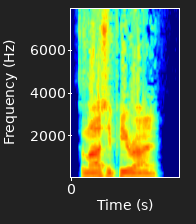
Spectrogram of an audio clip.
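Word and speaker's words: Samaje Perine: Samaji Perine.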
